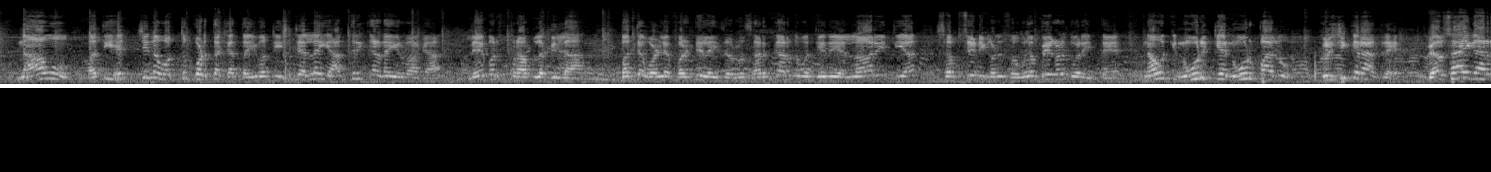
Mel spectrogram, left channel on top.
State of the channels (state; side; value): silent; right; 62 dB below the other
